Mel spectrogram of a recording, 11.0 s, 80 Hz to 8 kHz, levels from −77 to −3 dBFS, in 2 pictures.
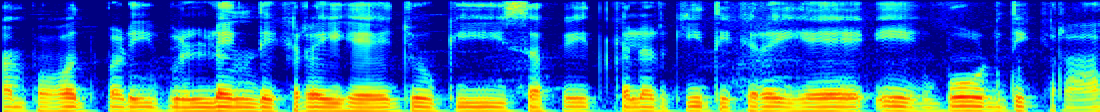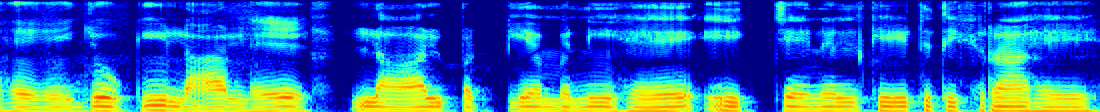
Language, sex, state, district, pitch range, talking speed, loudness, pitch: Hindi, male, Bihar, Sitamarhi, 105-115 Hz, 180 wpm, -21 LUFS, 110 Hz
